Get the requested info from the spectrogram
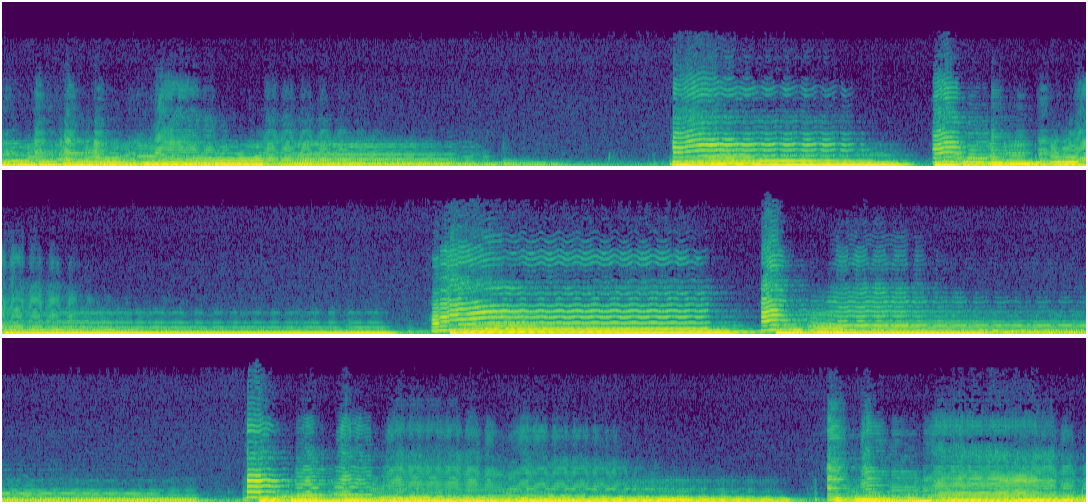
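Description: Jazz trio of alto saxophone, tuba and cello playing long held notes, the saxophone wavering with vibrato over sustained low tuba and cello notes. The phrases break off in short pauses every few seconds.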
